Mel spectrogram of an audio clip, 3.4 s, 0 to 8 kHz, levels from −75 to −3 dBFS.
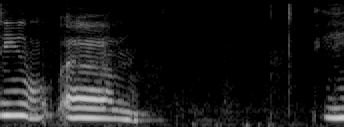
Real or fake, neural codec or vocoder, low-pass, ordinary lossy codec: fake; vocoder, 44.1 kHz, 128 mel bands, Pupu-Vocoder; 7.2 kHz; none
